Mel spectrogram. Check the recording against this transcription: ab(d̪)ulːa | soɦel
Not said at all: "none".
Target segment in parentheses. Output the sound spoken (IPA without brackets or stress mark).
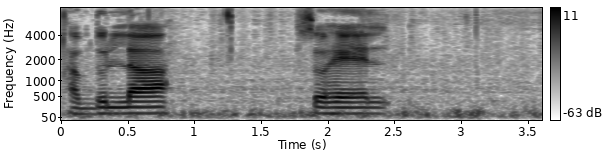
d̪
